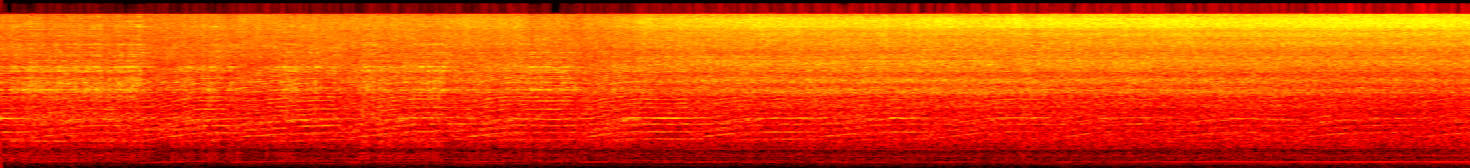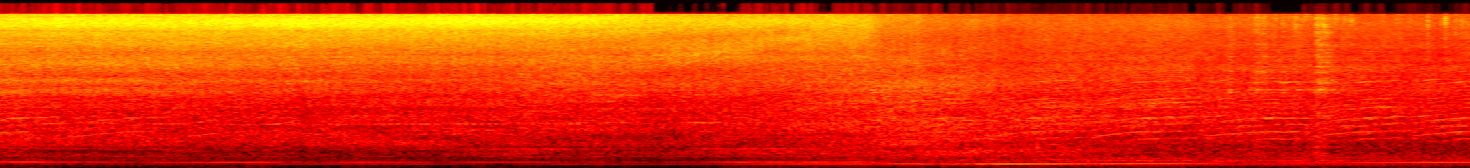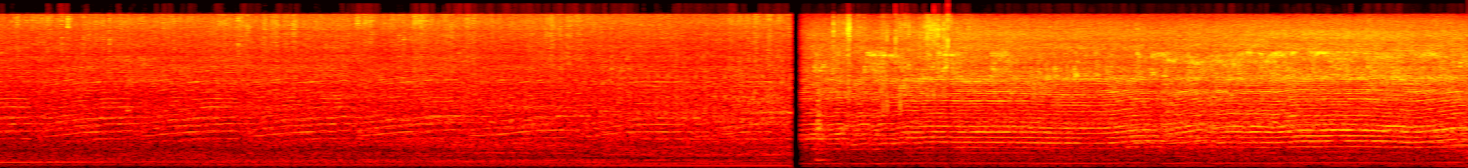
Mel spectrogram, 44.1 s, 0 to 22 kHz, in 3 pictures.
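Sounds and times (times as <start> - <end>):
truck diesel engine under load: 12.0 - 44.0.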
